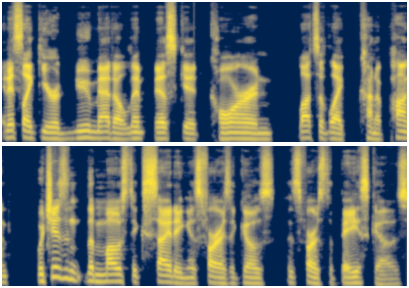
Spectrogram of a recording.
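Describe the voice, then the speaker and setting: In a normal speaking voice, a man with a Canadian accent talks at a moderate pace and medium pitch, recorded dry and close with no echo on a very clean track with a silent background. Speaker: bass player in a rock band. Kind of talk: casual interview.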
